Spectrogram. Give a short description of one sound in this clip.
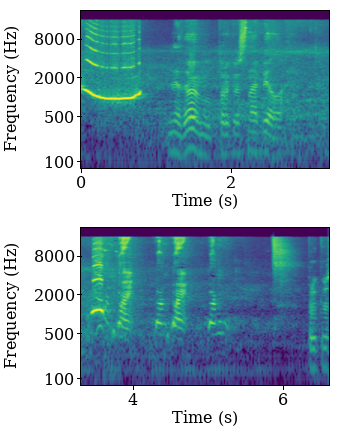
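A mynah bird chatters and squawks in short bursts.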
